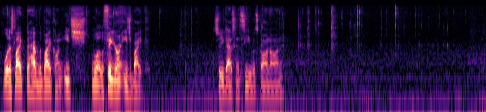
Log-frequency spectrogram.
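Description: Small plastic toy parts click and tap softly as they are handled.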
